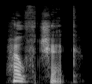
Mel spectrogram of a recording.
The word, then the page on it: health check: British English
